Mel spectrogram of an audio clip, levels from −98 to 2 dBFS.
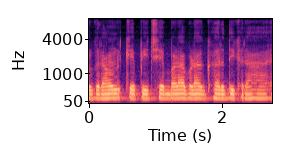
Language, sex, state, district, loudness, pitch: Hindi, male, Jharkhand, Garhwa, -14 LUFS, 115 Hz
